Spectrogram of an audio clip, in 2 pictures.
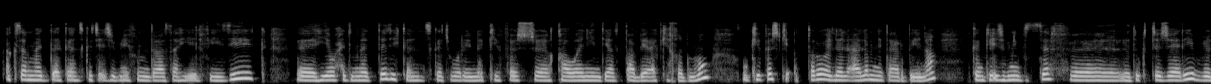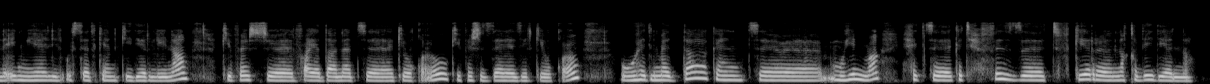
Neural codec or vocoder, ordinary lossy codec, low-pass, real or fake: codec, 16 kHz, 8 kbps, FreqCodec, smaller model; AAC, 96 kbps; 7.2 kHz; fake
